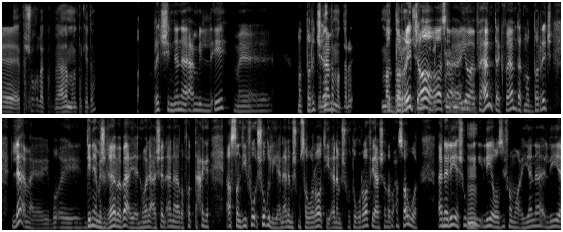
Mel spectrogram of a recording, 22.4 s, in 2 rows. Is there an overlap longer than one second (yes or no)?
yes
